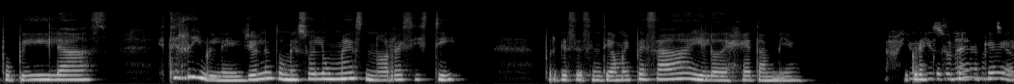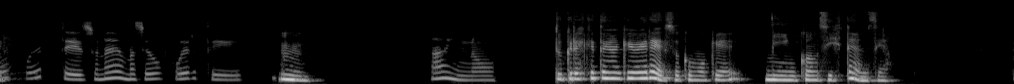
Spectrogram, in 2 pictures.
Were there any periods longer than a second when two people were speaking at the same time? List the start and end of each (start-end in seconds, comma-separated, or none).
9.0-10.3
